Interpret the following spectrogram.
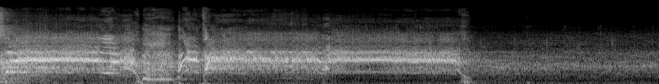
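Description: A man screaming in a long, held, high-pitched shout, amplified through a hall's sound system. It stops suddenly about three-quarters of the way through, leaving only a quieter background.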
